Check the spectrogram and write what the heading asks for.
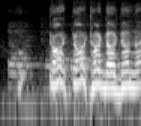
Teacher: ઋટુ રસાણામ ટ ટ ઠ ડ ઢ ન એ બધા મુરધ આપણી જીભ છે ને તાળવાના મિડલ પોર્શન પર લાગે મધ્યમાં લાગે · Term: મૂર્ધન્ય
